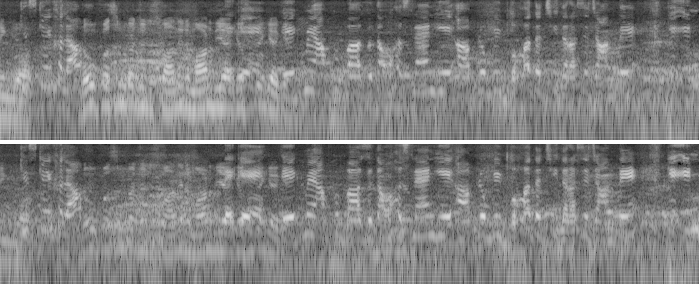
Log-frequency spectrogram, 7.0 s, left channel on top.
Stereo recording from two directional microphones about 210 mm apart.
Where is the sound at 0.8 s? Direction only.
40° left (ahead or behind).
